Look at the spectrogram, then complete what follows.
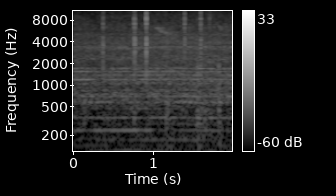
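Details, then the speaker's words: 2005 Jaguar S-Type 3.0 V6, sat 3 years, cranks but no start: electric fuel pump powered directly from battery draws about 8 amps, faint hum and light clicks with no spinning; pump mechanically stuck. "try to turn but it's definitely mechanically stuck"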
